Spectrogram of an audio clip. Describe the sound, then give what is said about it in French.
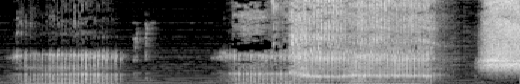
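A voice imitates loud snoring in three rasping, rattly bursts, each followed by a short quieter pause, with a rough, buzzy low rumble and harsh breathy hiss. No one speaks. “Comment tu veux qu'on dorme avec un camion pareil dans, la pièce”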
